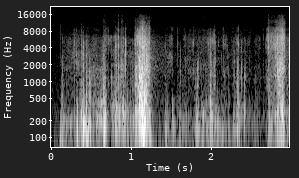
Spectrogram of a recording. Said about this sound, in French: Vincent déchire un bout de nappe en papier.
